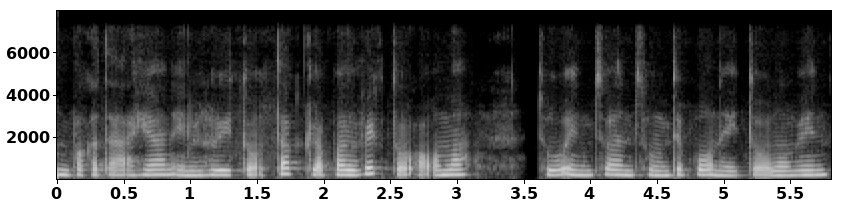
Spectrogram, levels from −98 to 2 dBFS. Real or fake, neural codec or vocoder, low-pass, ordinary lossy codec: fake; codec, 16 kHz, 4.8 kbps, FACodec; 7.2 kHz; none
